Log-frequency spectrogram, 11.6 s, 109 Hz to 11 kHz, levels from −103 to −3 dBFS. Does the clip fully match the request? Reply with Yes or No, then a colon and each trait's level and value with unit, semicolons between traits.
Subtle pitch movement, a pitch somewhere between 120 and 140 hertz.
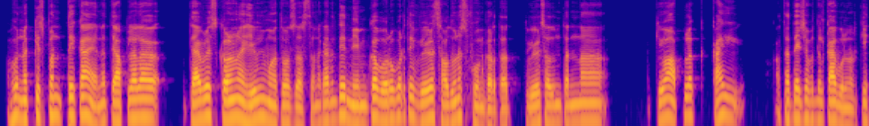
No: average, 3.7 semitones; low, 135 Hz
